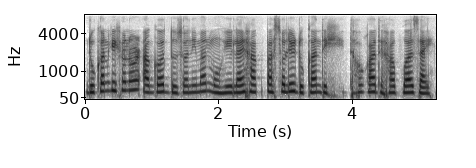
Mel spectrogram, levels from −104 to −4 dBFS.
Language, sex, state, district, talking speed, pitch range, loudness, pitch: Assamese, female, Assam, Kamrup Metropolitan, 150 wpm, 235-260 Hz, -17 LUFS, 245 Hz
